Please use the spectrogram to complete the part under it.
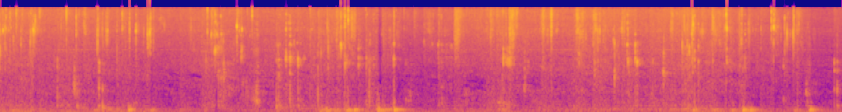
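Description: Fingers squish and scoop soft food on a plate.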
